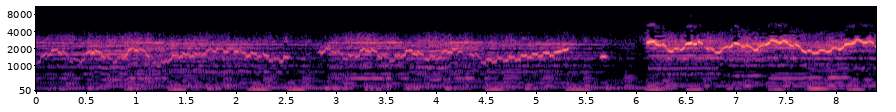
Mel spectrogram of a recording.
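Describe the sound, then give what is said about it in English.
A male whistler carries a fluttering, ornamented melody that seems to sound more than one note at once, riding loud and steady over a busy instrumental accompaniment, with a higher, brighter phrase near the end. “That's like he's whistling multiple notes at one time.”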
